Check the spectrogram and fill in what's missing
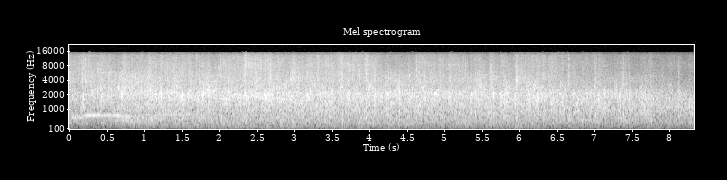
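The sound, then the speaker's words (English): The audience at a camp applauds itself, clapping steadily for about eight seconds, a dense, even wash of many hands at a loud, constant level, with a brief whistle near the start and no talking over it. “Guys, give yourselves a round of applause.”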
